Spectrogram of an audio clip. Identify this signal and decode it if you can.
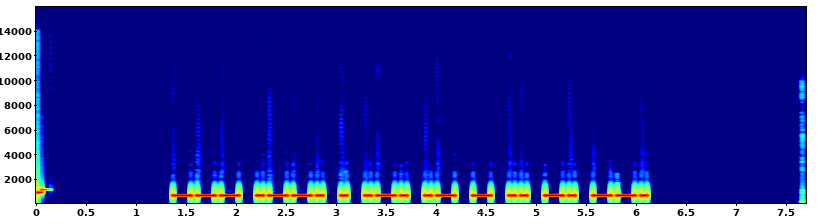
Morse code, heard as a keyed tone, about 20 wpm, 700 Hz. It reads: OPERATING
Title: ING Suffix - Top 100 Words with Base Words 20wpm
